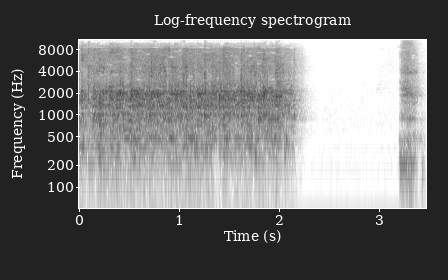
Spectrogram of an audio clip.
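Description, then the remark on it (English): A loud, steady whirring motor like a blender runs for about two seconds and cuts off abruptly, followed after a pause by a brief second burst. “You look like he using the blender right now.”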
